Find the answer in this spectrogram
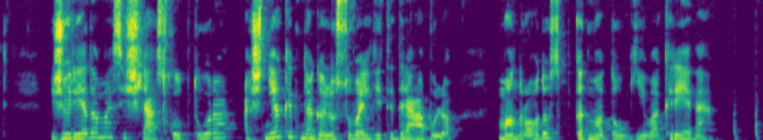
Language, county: Lithuanian, Šiauliai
